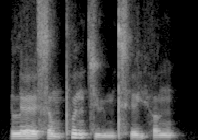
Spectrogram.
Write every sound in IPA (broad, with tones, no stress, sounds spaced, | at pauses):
l ɛː˨ s ɐ˨ m pʰ ɵ˥ n t͡s yː˨˩ m t͡sʰ e˨ j h ɐ˨ ŋ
